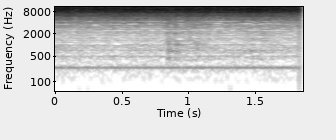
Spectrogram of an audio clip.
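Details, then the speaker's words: Repaired cheap ultrasonic cleaner (died after about 100 days), tested the next day with the tray in: steady low electrical hum under constant fizzing hiss, no dropouts, cavitating evenly from the bottom unlike the earlier muffled sound. "Now it's not, just cavitating like it was before. But you can definitely see it coming from the bottom, and you can definitely hear it."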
